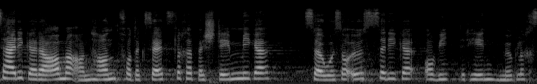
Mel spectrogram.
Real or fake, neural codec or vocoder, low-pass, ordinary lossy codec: real; none; 14.4 kHz; MP3, 64 kbps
